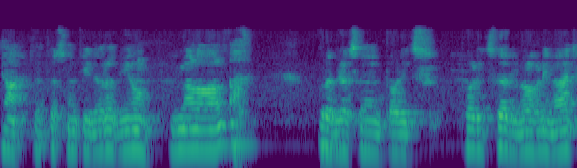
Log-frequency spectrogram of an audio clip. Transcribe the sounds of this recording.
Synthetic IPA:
jat̪ɔt̪ɔsɔmt̪iːd̪ɔɾɔbiluʋimalɔʋala | uɾɔbilsɔmɛnpɔlit͡su̥ | pɔlit͡suabimɔɦlimac

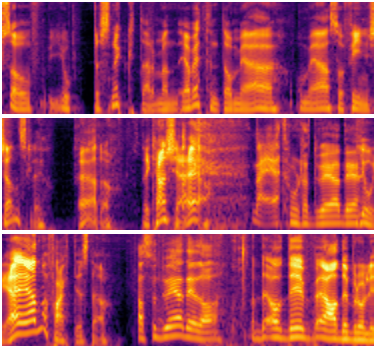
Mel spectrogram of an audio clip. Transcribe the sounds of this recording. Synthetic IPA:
sɔjʊ̰ʈd̪ɛsnʏkt̪̚d̪æ̰ːɾmɛnjʔɑ̰ɡveːt̪ɪnt̪əɔmjaɪæɾɔmjaɪæʂɔfiːnɕɛnslɪ̰ | ɖɛ̰ | d̪̥ɛkʰanʂəja̰æ̰næɪjat̪ʰɾuːɪnt̪at̪̚d̪ɵæɖɛjuːjaænuːfak̚t̪ɪsk̚d̪ɛ̰ | alsɔd̪ɵæɖɛd̪ɑd̪ɛɔd̪ɛjɑːd̪ɛbɾuːɭiː

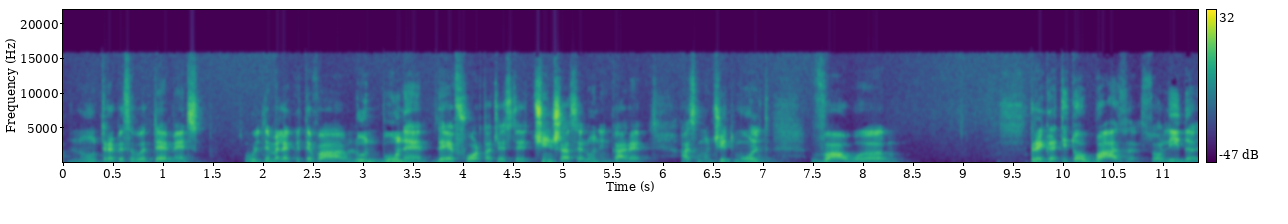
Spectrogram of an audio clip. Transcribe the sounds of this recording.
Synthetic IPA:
nut̪ɾebuje̞səvət̪e̞me̞t̪sʲ | ult̪ime̞le̞kɨt̪e̞valunʲbune̞d̪e̞ːfo̞rt̪at͡ʃe̞st̪e̞t͡ʃint͡ʃʲʃase̞lunʲɨŋkaɾe̞a̰t̪sʲmunt͡ʃit̪mult̪vaw | pɾe̞ɡət̪it̪o̞bazəso̞lid̪ə

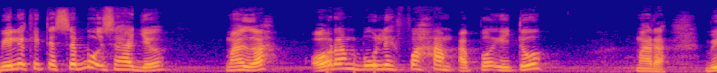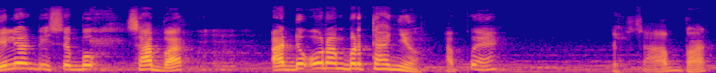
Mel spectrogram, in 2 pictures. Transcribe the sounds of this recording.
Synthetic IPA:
biləkit̪asəbʊt̪̚səɦad͡ʒə | maɣah | ʔoɾaŋbolɛhfahamapəit̪u | maɾa̰hbilədisəbʊt̪̚sabar | ʔadəʔoɾaŋbərt̪aɲəapəɛ | ɛhsa̰ba̰r

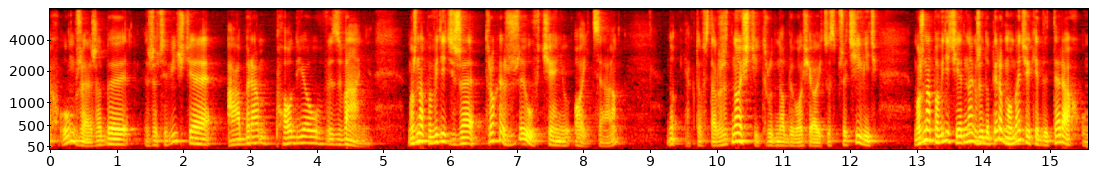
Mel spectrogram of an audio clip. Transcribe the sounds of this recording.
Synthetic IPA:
xumʐɛ̰ʐɛbɘʐɛt͡ʂɘvʲiɕt͡ɕɛabɾampʰɔd̪jɔwvɘzva̰ɲɛ̰ | mʔɔʐnapɔvʲjed͡ʑed͡ʑʐɛt̪ɾɔxɛʐɘwft͡ɕeɲuʔɔ̰jt̪sa̰ | nɔja̰kt̪ɔfst̪aɾɔʐɘt̪nɔɕt͡ɕit̪ɾud̪nɔbɘwɔɕɛɔ̰jt̪suspʂɛt͡ɕivʲit͡ɕ | mɔʐnapɔvʲjed͡ʑet͡ɕjɛd̪naɡʐɛd̪ɔpʲɛɾɔvmɔmɛnt͡ɕɛkʲɛd̪ɘt̪ɛɾaxu

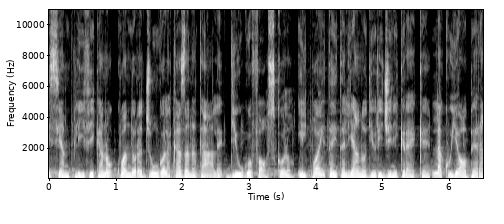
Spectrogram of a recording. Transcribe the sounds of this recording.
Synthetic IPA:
siampliːfikanokwand̪oɾad͡ʒːuŋɡolakaːzanat̪aːled̪iuːɡofɔskoloilpoɛːt̪ait̪aljaːnod̪ioɾiːd͡ʒiniɡɾɛːkelakujɔːpeɾa

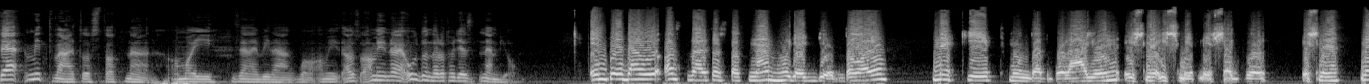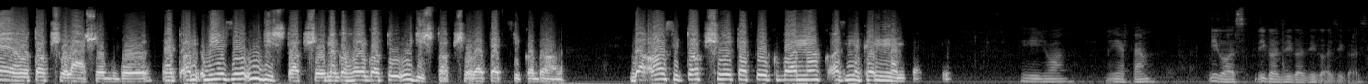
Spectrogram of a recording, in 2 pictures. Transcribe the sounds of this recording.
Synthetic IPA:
t̪ɛmit̪ʋaːlt̪o̞st̪ɒt̪naːlɒ̰mɒjizɛnɛvila̰ːɡ̚bɒ̰ɒ̰miɒzɒ̰miɾɛuːɟɡond̪olot̪hoɟɛznɛmjo̰ | eːmpeːld̪aːulɒst̪ʋaːlt̪o̞st̪ɒt̪naːmɦo̞ɟɛɟd̪ɒl | nɛkeːt̪mo̞nd̪ɒd̪boːlaːjo̞neːʃnɛiʃmeːt̪lḛːʃɛ̰ɡ̚bøːl | eːʃnɛnɛɒt̪ɒpʃolaːʃo̞ɡboːlmɛrt̪ɒneːzøːuːɟiʃt̪ɒpʃolmɛɡɒɦɒlɡɒt̪oːuːɟiʃt̪ɒ̰pʃo̰lɒt̪ɛt̪sikɒd̪ɒ̰ld̪ɛʔɒshoc̚t̪ɒpʃolt̪ɒt̪oːkʋɒnːɒkɒznɛkɛmnɛmt̪ɛt̪sik̚ | iːɟʋɒn | eːrt̪ɛm | iɡɒziɡɒziɡɒziɡɒ̰ziɡɒ̰z̥

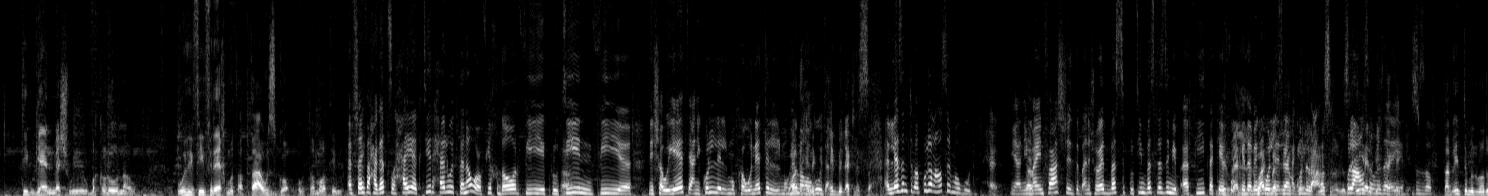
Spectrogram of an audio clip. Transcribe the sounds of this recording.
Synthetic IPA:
t̪imɡæːnmæʃwiwebɑkɑɾoːnæw | wefifeɾæːxmot̪ɑʔɑt̪ˤːeʕwezɡoʔwet̪ɑmɑːt̪ˤemʔæʃæjfæħaɡæːt̪sˤeħːejːækt̪iːɾħelwet̪ːænæwːoʕfixd̪ɑːɾˤfiːbɾut̪iːnfi | neʃæwejːæːt̪jaʕnikolːelmokæwːenæːt̪elmohemːæmnɡuːd̪æħebːelʔæklesˤːɑħlːæːzemt̪ebʔækolːelʕɑnɑːsˤeɾmowɡuːd̪æħeːl | jaʕnimæjenfaʕʃt̪ebʔænæʃæwjæːt̪̚bæsːbɾut̪iːnbæsːlæːzemjebʔæfiːt̪ækæːfoʔked̪æbeækolːihækolːelʕɑnɑːsˤeɾelɣezolːeʕɑnɑːɾlɣezæːʔejːæbezˤːɑb̚t̪ˤt̪ːˤɑbʔent̪æmenmɑnd̪u

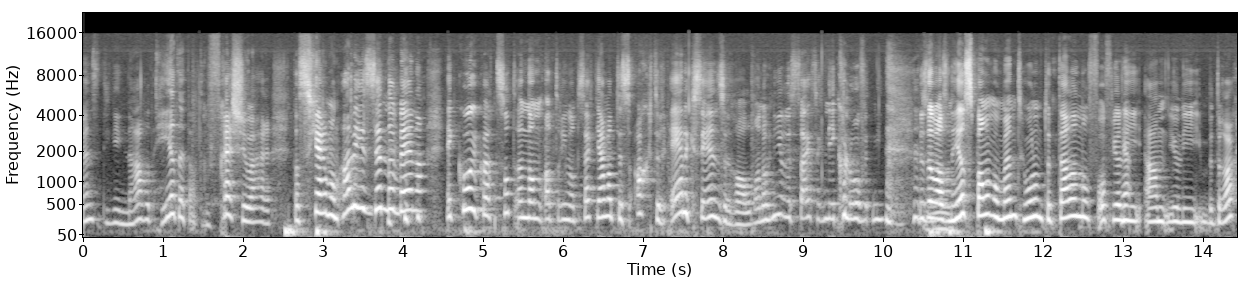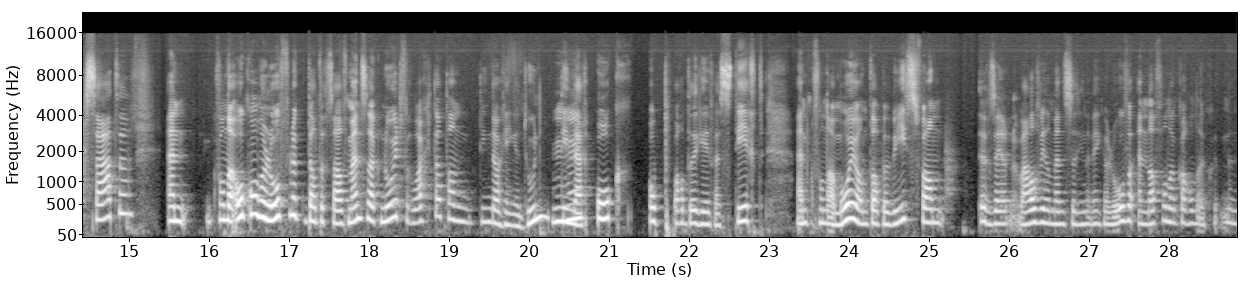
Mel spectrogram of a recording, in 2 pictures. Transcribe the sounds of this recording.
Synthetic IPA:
ɛnsədidinaːvɔlˠtheːlˠtɛjta̰ːtərəfrɛʃəʋaːrə | d̥ɑsxɛrmɑnɑleːzɪtndərbɛjnaː | ɪkʰːoːjɪkʋɛtsɔtɛndɑnɑsərimɑntsɛxtjaːmaətɪsɑxtərɛjɣən̩ləksɛjnzəərɑlˠmaːrnɔxnioəsaːkzɛxtneːɪkxəloːfɦətnitdɵzdɑtʋɑzənɦeːlˠspɑnəntmomɛntxəʋoːnɔmtətɛlənɔfɔfjɵliaːnjɵlibədrɑxsaːtʰən | ʔɛn | ɪkfɔndɑ̰ʔoːkɔnɣəloːfləkdɑtərzɛlˠfmɛnsəndɑɪknoːjtfərʋɑxtɑt̚dɑnd̥indɑɣɪŋəndund̥indaːroːk | ɔphɑdəɣəɪnvɛsteːrtʔɛnɪkfɔndɑ̰tmoːjʋɑntdɑbəʋeːsfɑnərzɛjnʋɛlˠveːlˠmɛnsəndinərɪnɣəloːvənʔɛndɑtfɔndɪkɑlˠən

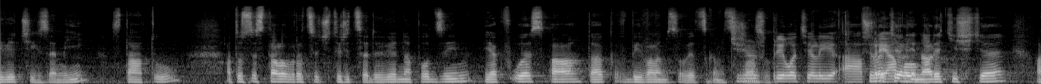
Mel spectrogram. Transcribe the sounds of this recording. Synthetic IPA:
jvjɛt͡ʃiːɣzɛmiː | st̪aːt̪uː | ʔat̪osɛst̪alovɾot͡sɛt͡ʃt̪ɪr̝ɪt͡sɛd̚dɛvjɛt̪napod̪zɪmjaɡfuːɛsaːt̪akvbiːvalɛːmsovjɛt͡skɛːmst͡ʃiʒazupɾilɛcɛliar̥ɪlɛɛlinalɛcɪʃcɛ | ʔa

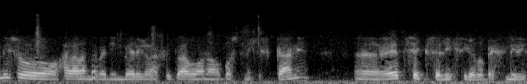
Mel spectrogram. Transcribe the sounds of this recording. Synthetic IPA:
nisoxɐɾɐnɐmemet̪imbe̞ɾiɣɾɐfit̪uɐɣo̞nɐopo̞st̪ineçi̥skɐni | et̪st͡sie̞kse̞lixθikɐt̪ope̞xniði

